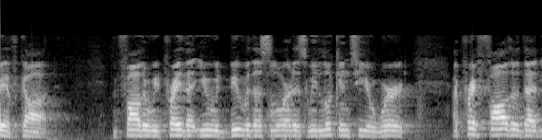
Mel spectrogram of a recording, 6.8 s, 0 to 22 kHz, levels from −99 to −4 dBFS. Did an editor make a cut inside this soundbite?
yes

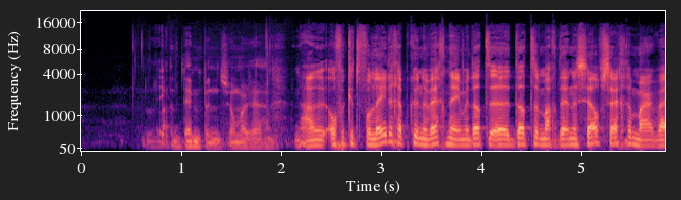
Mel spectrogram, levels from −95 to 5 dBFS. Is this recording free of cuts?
yes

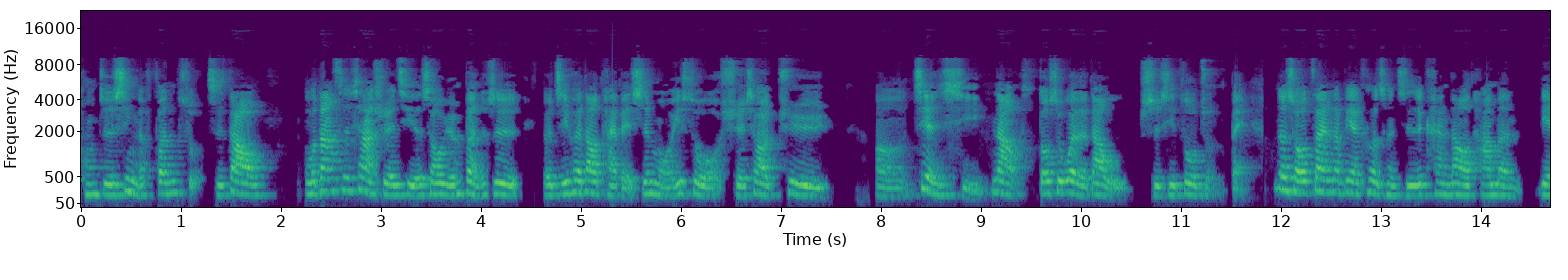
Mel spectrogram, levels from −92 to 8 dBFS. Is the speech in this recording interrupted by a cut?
yes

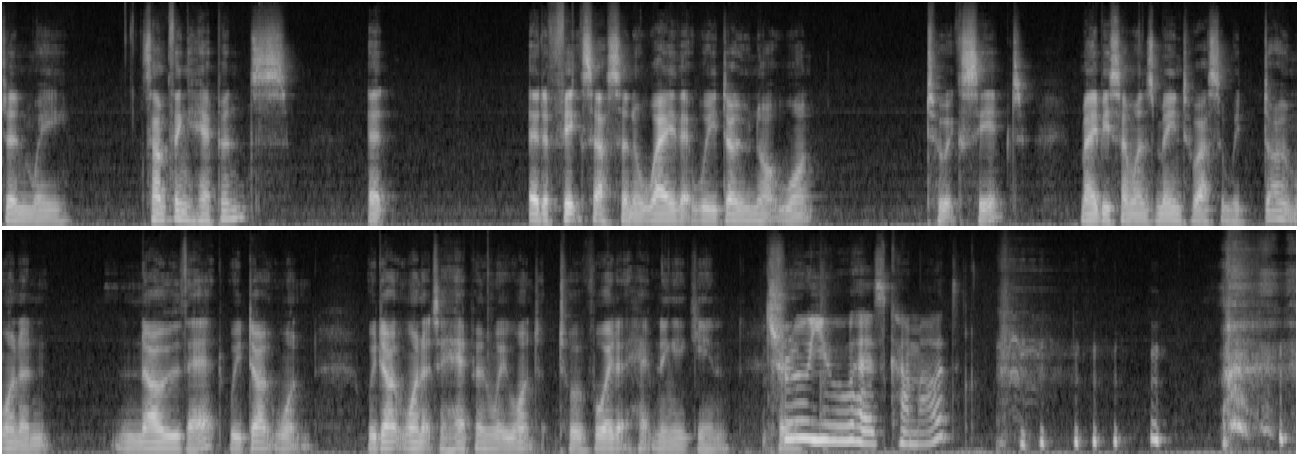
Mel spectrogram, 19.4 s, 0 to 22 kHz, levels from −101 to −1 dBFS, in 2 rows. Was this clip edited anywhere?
yes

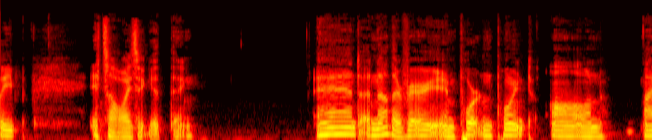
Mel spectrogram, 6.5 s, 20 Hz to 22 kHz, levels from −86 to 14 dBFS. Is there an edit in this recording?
no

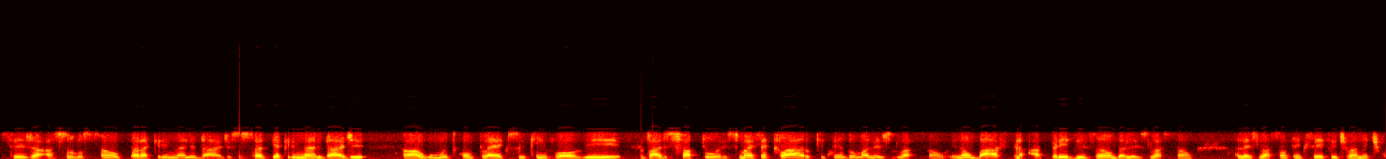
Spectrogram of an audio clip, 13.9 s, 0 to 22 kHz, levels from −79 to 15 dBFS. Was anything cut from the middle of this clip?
no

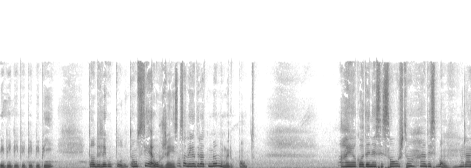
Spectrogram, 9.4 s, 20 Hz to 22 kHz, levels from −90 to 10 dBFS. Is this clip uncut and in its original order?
no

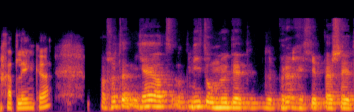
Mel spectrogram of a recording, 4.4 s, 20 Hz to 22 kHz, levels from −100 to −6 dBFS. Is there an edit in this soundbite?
yes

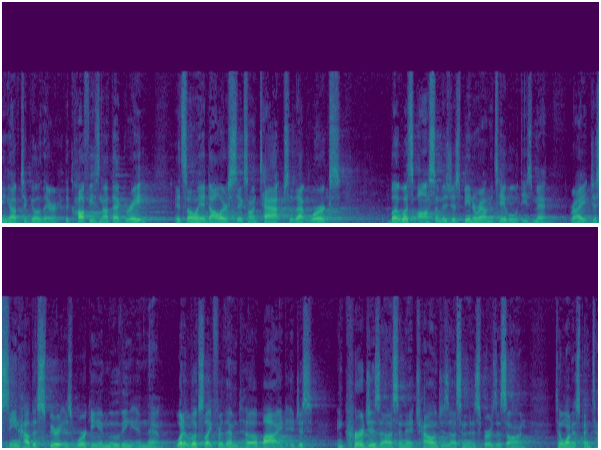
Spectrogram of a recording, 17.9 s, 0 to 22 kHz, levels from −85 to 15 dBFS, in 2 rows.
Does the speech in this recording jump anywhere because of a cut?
no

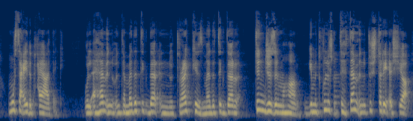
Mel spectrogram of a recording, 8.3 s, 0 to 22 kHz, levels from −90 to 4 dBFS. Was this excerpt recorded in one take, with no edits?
no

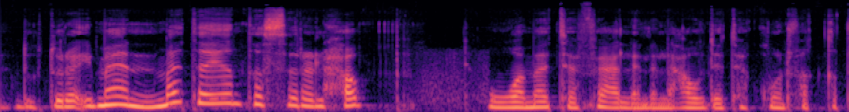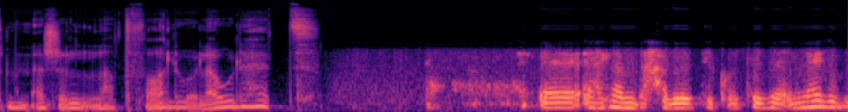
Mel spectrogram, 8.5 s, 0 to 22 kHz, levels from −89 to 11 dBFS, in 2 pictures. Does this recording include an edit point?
no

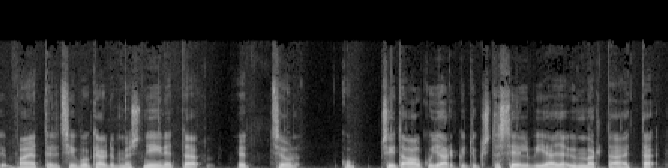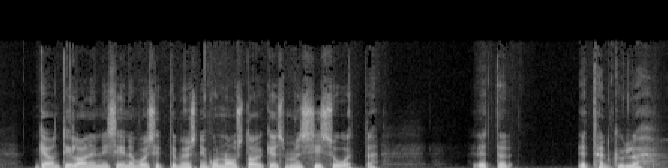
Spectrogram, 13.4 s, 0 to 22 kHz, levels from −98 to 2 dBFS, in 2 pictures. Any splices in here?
no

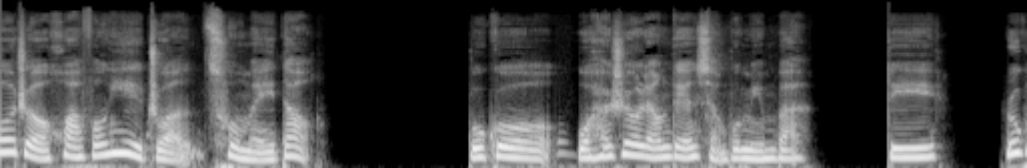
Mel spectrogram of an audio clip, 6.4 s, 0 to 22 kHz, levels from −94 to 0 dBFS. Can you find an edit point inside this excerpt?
no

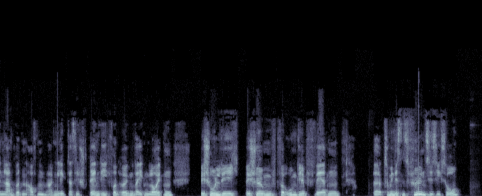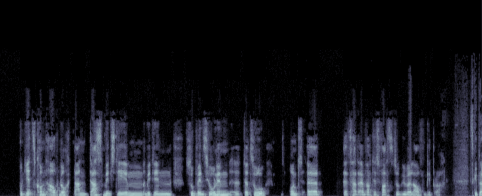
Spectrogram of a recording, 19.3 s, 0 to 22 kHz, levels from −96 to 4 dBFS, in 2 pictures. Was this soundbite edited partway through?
yes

